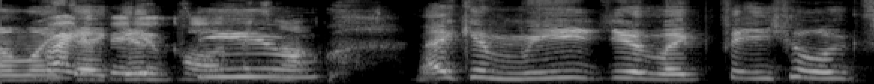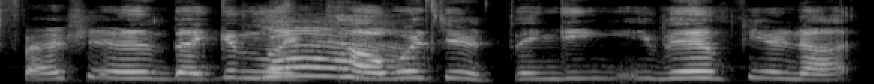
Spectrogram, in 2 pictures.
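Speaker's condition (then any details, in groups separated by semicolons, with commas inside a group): Cerebral palsy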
